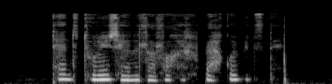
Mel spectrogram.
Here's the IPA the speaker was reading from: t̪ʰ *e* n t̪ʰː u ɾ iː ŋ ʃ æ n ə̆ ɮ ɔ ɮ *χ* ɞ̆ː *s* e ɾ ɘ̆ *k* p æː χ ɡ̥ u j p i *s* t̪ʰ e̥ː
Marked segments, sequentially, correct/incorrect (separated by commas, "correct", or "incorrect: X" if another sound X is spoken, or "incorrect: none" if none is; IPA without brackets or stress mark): incorrect: æ, incorrect: ʁ, incorrect: χ, incorrect: x, incorrect: t͡s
